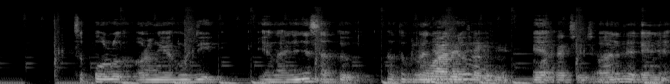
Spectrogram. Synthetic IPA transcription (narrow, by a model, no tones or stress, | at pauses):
səpulʊhoɾaŋjaɦudijaŋaɲaɲasat̪u | sat̪ubərlaɲdajabaɾət̪jakajaŋɲa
